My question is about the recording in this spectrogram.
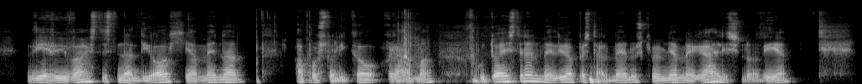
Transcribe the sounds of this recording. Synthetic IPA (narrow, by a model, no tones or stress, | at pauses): ðiɐvivɐst̪est̪inɐnd̪iʔo̞çiɐme̞nɐː | po̞st̪o̞̰lḭko̞ɣɾɐmɐput̪o̞e̞st̪ilɐnme̞ðio̞ɐpe̞st̪ɐ̰lme̞nusce̞me̞mɲɐme̞ɣɐlisino̞̰ðiɐ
